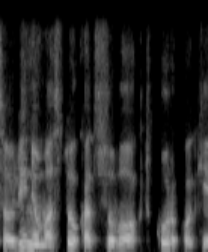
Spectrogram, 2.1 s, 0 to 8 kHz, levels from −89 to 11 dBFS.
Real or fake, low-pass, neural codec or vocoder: real; 7.2 kHz; none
